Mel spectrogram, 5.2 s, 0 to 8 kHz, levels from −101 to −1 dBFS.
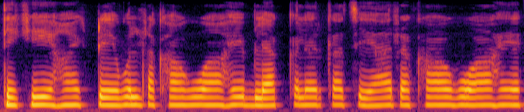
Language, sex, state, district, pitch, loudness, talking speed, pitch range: Hindi, female, Punjab, Pathankot, 205 Hz, -19 LUFS, 150 wpm, 200-205 Hz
